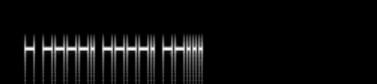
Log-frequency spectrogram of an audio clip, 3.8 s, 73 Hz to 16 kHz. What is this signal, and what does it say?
Morse code, heard as a keyed tone, about 40 wpm, 700 Hz. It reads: T997
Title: Numbers - Contest Style - 4-Digit 40wpm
